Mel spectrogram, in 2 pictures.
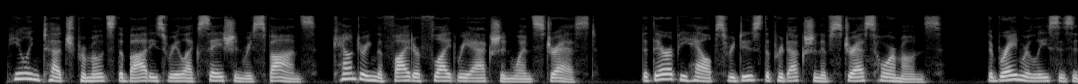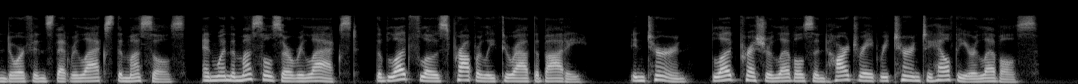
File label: Female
